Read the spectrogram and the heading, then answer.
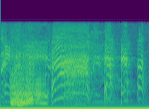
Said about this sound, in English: Fuck, I hope you fart till your asshole falls out.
